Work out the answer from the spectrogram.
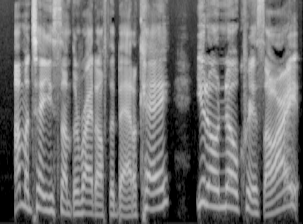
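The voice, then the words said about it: Put-on accent imitating interviewee. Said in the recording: “I'm going to try to do it in this accent”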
